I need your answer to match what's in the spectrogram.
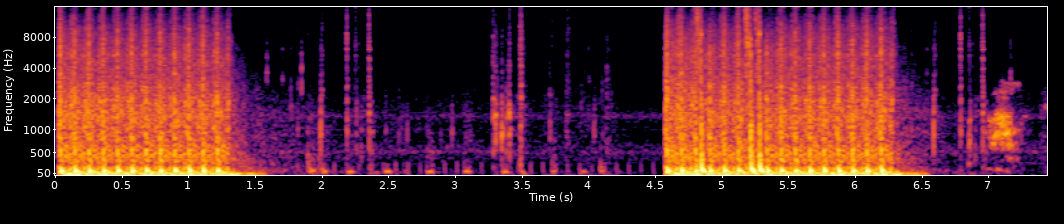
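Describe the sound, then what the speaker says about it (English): Sustained automatic gunfire in Call of Duty Warzone, two long loud bursts of rapid shots separated by a quieter stretch of scattered single shots and clicks. "Maybe we should shoot at him a little bit more."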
